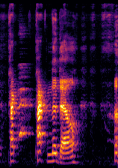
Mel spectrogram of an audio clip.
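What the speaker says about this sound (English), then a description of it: "My dog is barking now" A pet dog barks a few times in a home while someone talks over it about comic books, the barks short and mixed into his speech.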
